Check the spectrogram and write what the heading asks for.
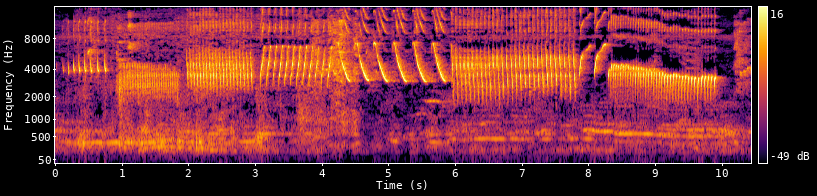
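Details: Young canary learning to sing, prompted by another canary's song: a varied song of rapid trills, each a run of repeated notes, including a series of sweeping downslurred whistles, with brief pauses between phrases.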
